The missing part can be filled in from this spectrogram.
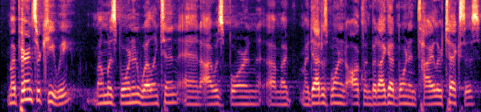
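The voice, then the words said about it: American accent. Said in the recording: “I was born in Texas, so the accent comes from America”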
